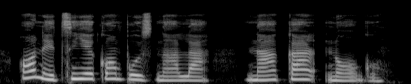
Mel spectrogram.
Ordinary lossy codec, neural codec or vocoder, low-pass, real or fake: none; none; none; real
